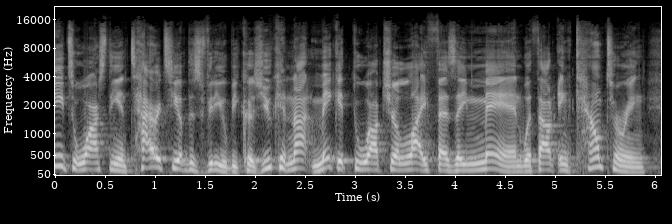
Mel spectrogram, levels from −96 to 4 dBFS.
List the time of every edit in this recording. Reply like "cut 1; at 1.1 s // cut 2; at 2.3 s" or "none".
none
